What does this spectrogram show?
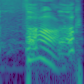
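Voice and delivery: very high, defeated voice. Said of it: "And it's like".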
